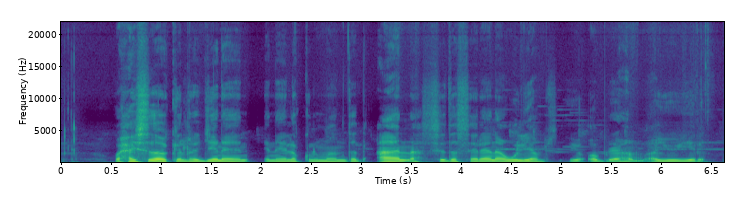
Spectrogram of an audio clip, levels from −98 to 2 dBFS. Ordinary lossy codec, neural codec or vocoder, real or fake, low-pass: none; none; real; none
